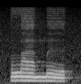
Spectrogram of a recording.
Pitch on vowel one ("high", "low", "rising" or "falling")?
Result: low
